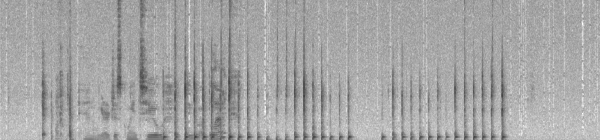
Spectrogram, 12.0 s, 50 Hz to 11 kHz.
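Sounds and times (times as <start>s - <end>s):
stamp tapping on ink pad: 3.2s - 10.2s.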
